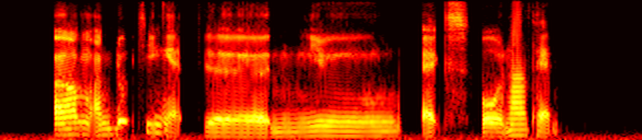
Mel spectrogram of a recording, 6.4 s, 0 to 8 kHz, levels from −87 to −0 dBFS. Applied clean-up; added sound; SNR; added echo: neural diffusion model UNIVERSE++.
